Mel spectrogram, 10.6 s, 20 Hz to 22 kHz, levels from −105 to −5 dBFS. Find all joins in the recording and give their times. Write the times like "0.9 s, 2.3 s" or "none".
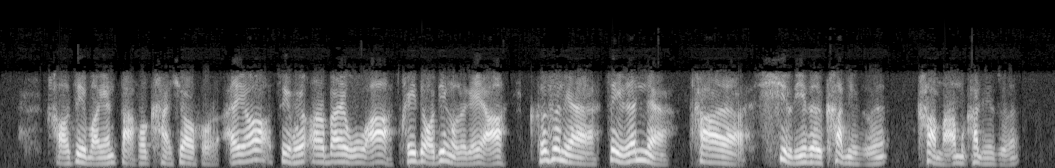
5.2 s, 6.8 s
